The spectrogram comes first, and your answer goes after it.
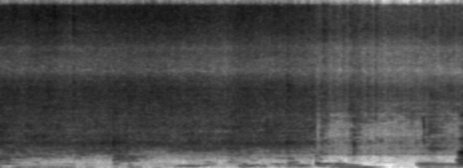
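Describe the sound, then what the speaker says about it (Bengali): Potatoes fry with spices in a pan for aloor dom, a steady close hiss and sizzle running throughout while a person talks over it. "আবার আলুটা দিয়ে দিলাম আলুটা ভালো করে কষে নেবো"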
